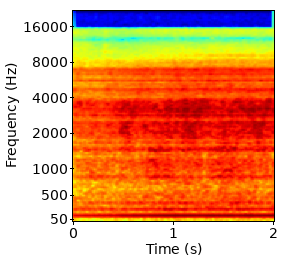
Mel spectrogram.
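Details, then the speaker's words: GE P-965B radio on battery power tuned to 840 AM indoors, shop's main noise-making appliance plugged in: steady low mains buzz and hiss over the station; RF interference on AM radio, worse once the appliance warms up. "this is the primary noise maker in my shop I'm gonna plug it in and show you"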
